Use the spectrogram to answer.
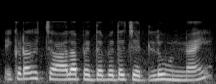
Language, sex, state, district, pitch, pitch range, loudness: Telugu, female, Telangana, Hyderabad, 230 Hz, 220-255 Hz, -16 LUFS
